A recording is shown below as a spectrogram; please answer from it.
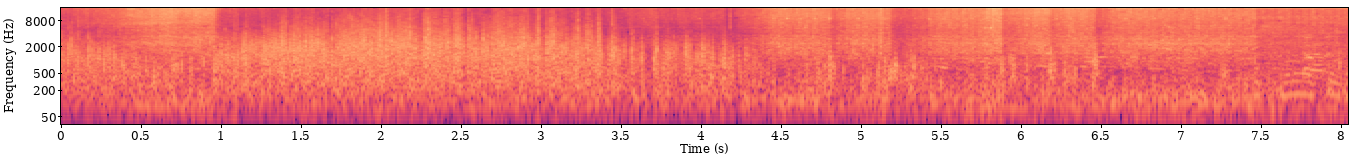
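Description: Several motorcycle engines running as BMW police motorcycles pull away one after another, with wind buffeting the microphone.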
